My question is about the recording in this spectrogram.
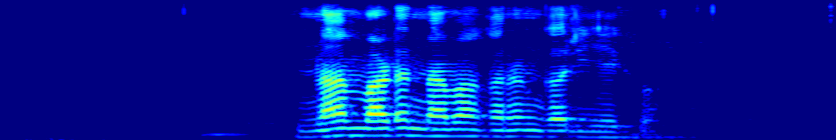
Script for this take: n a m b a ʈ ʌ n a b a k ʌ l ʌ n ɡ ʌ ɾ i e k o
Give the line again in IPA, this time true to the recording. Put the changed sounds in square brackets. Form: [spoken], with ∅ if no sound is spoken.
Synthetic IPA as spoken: n a m b a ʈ ʌ n a [m] a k ʌ [ɾ] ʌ n ɡ ʌ ɾ i e k o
